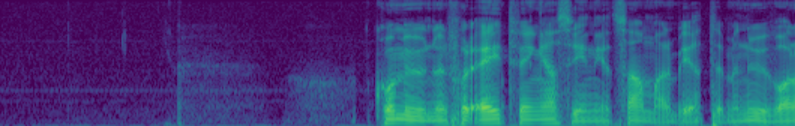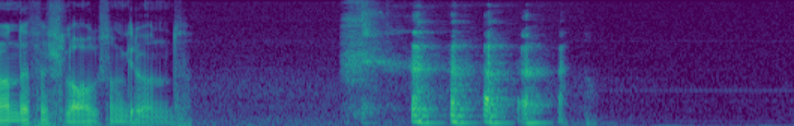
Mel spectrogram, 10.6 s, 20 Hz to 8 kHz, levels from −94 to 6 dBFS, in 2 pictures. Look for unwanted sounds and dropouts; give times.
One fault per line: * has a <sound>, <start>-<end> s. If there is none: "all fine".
* has a laugh, 7.6-9.1 s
